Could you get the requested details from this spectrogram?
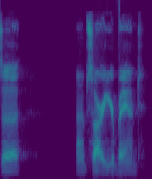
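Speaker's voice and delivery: mock very low, utterly serious deadpan. Retelling how someone banned a guest at the bar: imitating P J, dead serious. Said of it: "just as serious as you can be".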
